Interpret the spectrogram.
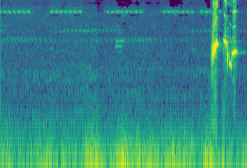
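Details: Sooty-headed bulbul lure call aimed at wild bulbuls: after a stretch of low rumble and a faint high whine, one quick bubbly phrase of three slurred, liquid notes closes the recording.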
